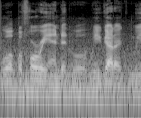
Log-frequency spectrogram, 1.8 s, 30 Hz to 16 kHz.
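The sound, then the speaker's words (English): Steady low road rumble fills the inside of a moving car crossing a 20-mile bridge just past Baton Rouge, near Lafayette, on the way back to Houston. The rumble runs continuously beneath people talking. “Bumping because I think we're on that 20-mile bridge between. With the noise.”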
